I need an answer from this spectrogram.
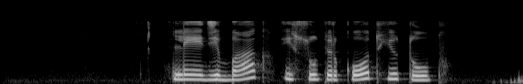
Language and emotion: Russian, neutral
